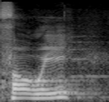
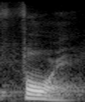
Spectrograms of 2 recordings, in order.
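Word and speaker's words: Fowey: it's not Foley or Foe way or anything it's four so that's something that one learns rather quickly because they're not amused when you they say it's five its that rhymes with joy and then we went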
